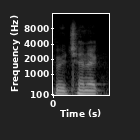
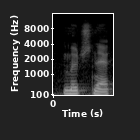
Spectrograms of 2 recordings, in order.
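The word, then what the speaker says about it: Mutchnick: creators relationship so max muchennik uh and david cohen are the um are the are the creators of the show so max moochnick sorry said his name wrong the first time uh he was uh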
